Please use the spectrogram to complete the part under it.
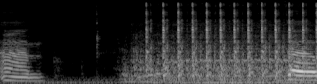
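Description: A sewing machine stitching a fabric seam, starting after a brief spoken voice and then running in a fast, even rhythmic chatter of close mechanical beats that speeds slightly toward the end.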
